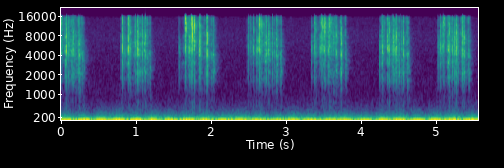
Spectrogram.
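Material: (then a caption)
Ice. Long fingernails scratch and tap a small stack of solid crescent ice cubes held in the palm of the other hand. Bright, crackly scratching comes in short repeated bursts separated by brief pauses, over a steady low hum.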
